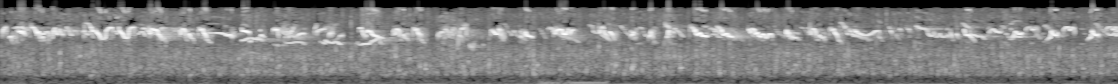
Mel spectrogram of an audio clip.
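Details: Male and female white-eyes chatter continuously in thin, high, overlapping twitters and trills, several birds calling at once without pauses, played to help a newly bought caged white-eye adapt.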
